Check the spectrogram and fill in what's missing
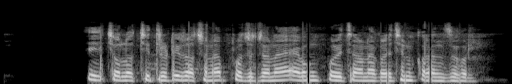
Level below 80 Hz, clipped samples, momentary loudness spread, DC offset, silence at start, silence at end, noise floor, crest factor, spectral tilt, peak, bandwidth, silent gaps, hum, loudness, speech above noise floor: -46 dBFS; under 0.1%; 5 LU; under 0.1%; 0.9 s; 0.35 s; -72 dBFS; 14 dB; -6 dB/octave; 0 dBFS; 7.6 kHz; none; none; -14 LUFS; 58 dB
